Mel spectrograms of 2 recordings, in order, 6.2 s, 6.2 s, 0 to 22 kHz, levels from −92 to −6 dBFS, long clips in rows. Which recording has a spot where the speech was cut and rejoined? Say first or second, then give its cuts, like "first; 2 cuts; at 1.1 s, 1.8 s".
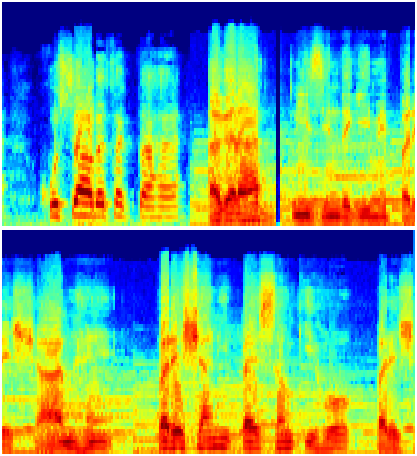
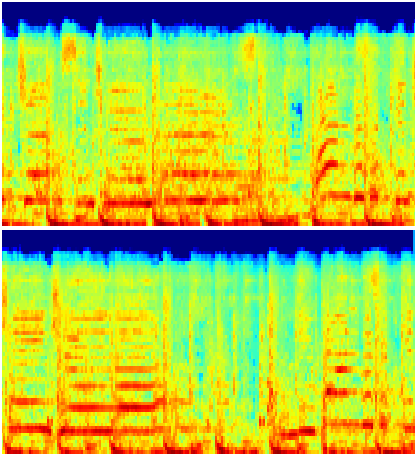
first; 2 cuts; at 1.2 s, 2.1 s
